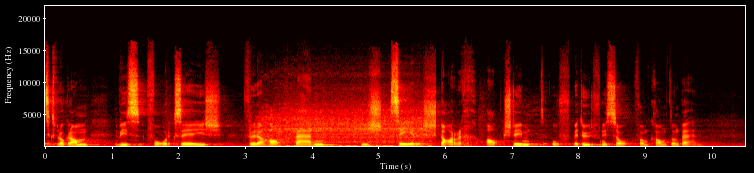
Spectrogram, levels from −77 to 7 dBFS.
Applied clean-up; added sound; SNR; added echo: none; Engine / Vehicle; 8 dB; none.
